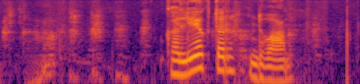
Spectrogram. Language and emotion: Russian, neutral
